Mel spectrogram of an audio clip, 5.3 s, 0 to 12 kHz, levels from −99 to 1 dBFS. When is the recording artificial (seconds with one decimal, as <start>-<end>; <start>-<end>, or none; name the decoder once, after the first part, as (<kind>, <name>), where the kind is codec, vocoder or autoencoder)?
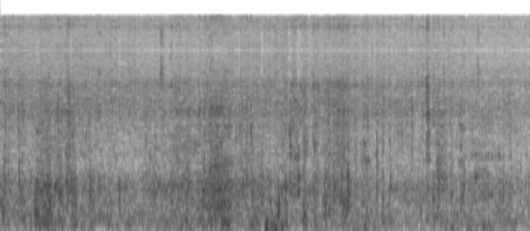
1.0-2.9 (vocoder, Vocos); 4.0-5.3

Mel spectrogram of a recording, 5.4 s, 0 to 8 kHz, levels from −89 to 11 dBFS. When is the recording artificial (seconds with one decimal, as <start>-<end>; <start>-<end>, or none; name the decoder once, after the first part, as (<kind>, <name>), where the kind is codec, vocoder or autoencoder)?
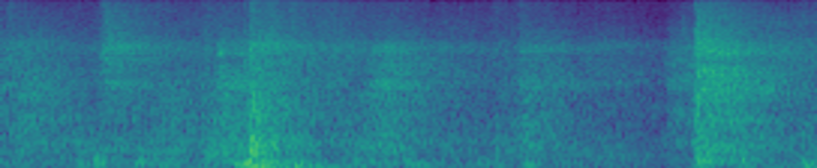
none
